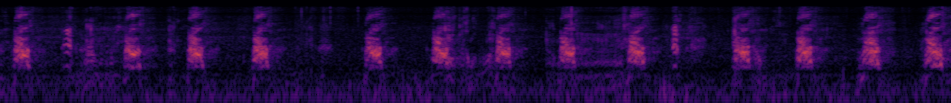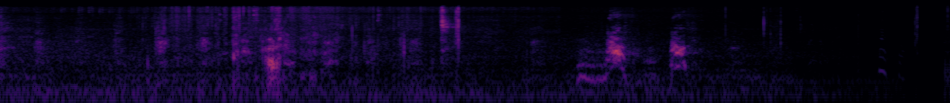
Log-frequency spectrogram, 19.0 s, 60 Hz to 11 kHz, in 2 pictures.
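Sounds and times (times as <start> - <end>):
dog barking: 0.0 - 2.9, 3.7 - 9.6, 15.5 - 16.5.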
